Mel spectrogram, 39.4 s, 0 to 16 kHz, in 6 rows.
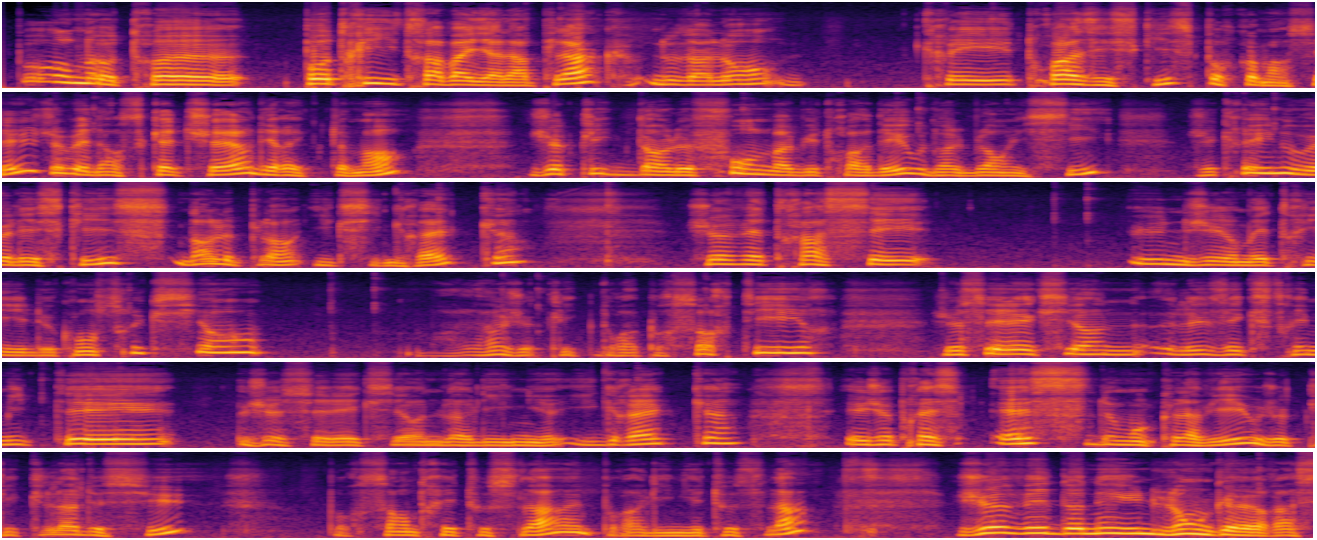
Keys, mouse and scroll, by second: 2.5 click, 4.6 click, 6.7 click, 10.0 click, 11.0 click, 12.7 click, 15.0 click, 17.2 click, 18.3 click, 20.2 click, 21.3 click, 22.1 middle click, 22.7 right click, 23.0 middle click, 23.6 right click, 24.3 click, 26.4 click, 29.2 click, 33.0 s, 38.9 click.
